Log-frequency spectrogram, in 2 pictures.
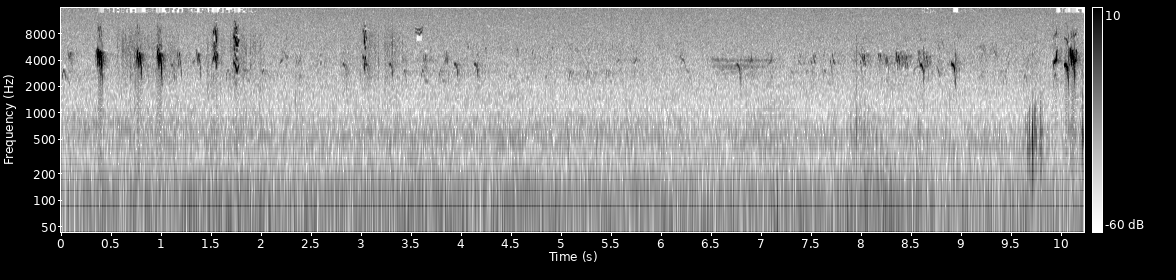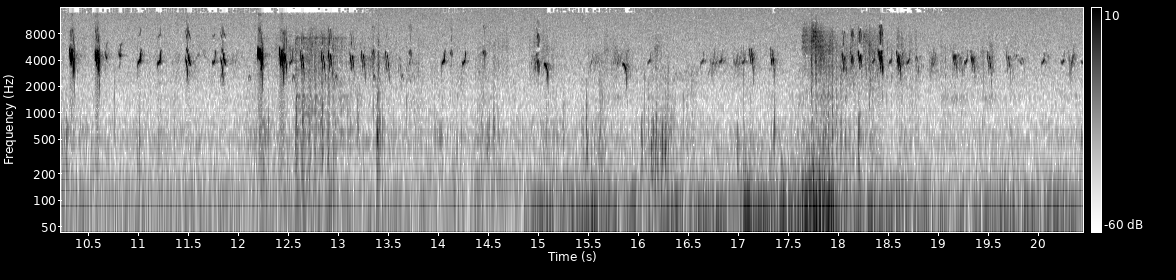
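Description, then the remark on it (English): Wild birds on the ground cluck and chirp in short, scattered calls, some sharp, others faint, over a low outdoor rumble. Nobody speaks. “There's one of the birds on the ground.”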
